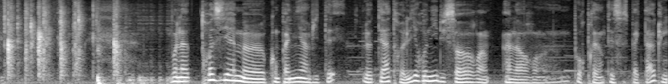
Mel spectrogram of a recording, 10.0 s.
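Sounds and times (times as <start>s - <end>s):
scattered handclapping from a theatre audience: 0.0s - 2.5s
speech: 2.6s - 10.0s.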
